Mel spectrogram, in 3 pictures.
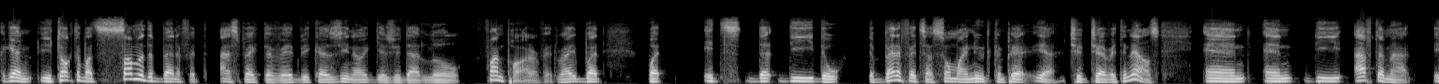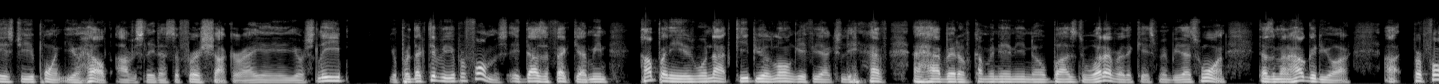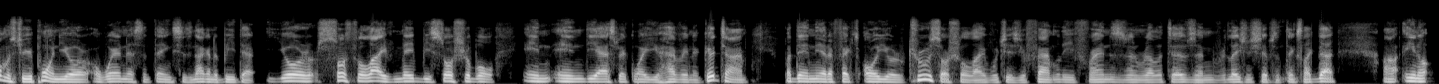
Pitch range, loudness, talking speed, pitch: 110-145 Hz, -16 LUFS, 215 wpm, 125 Hz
